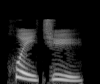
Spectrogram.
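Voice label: "汇聚", Mandarin Chinese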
